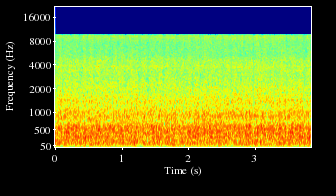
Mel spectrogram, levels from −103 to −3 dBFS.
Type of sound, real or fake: real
